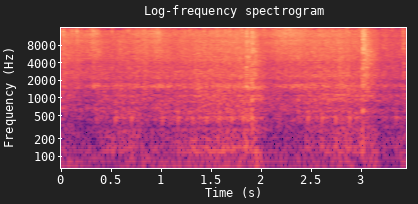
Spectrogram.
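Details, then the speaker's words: Small block in 1972 Chevy C10 just rescued, first start, weak starter in question: catches and runs with lumpy uneven beat, surges and dips in speed; rough running right after first start. "well she ran she ran she wasn't too happy at all but she ran"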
